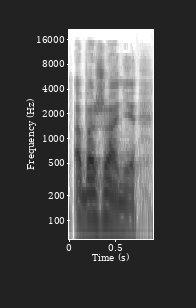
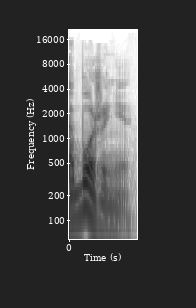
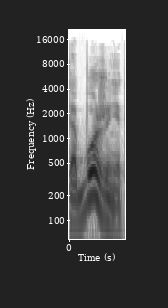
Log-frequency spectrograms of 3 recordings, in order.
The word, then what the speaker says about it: обожение: Ну, тут Достоевский так своеобразно произносит понятие богословское – обожение. То есть вообще цель жизни, цель бытия человеческого. Вот при такой только вере мы достигнем, ну, я буду правильно говорить, обожения, того восторга, который наиболее приковывает нас к нему непосредственно и имеет силу не совратить человека в сторону.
